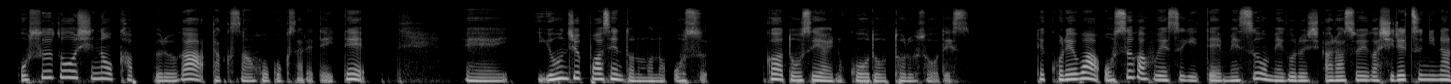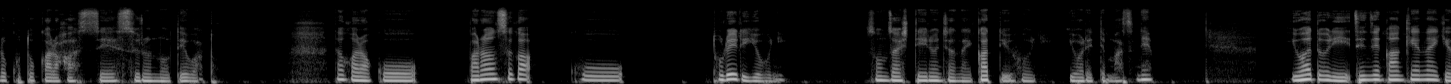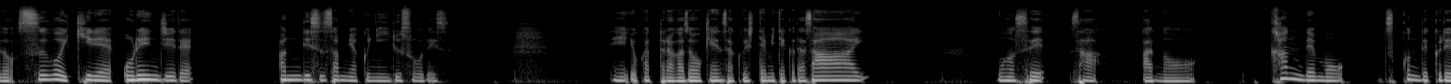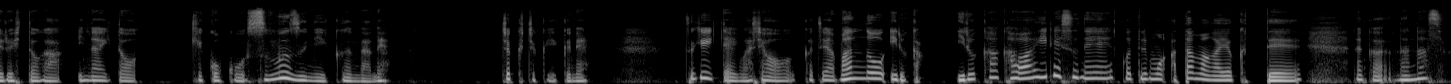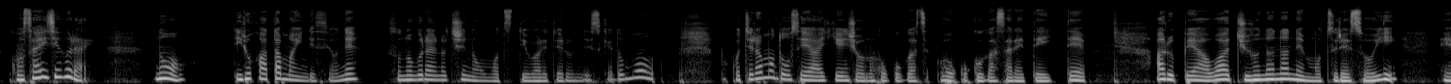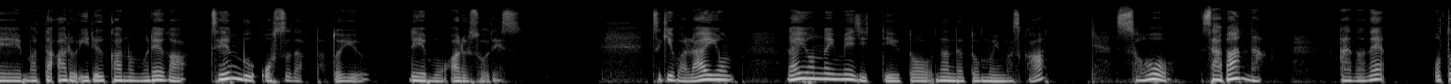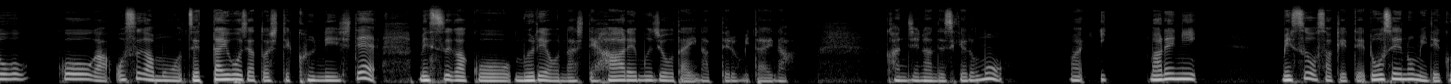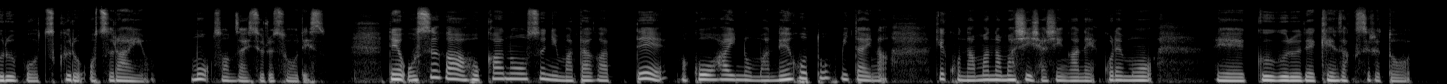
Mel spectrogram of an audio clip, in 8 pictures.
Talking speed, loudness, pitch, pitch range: 285 characters per minute, -28 LUFS, 185 Hz, 160-215 Hz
